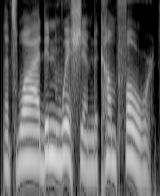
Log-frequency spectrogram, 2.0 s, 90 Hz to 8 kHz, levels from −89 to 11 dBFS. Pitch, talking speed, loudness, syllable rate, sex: 190 Hz, 270 wpm, -14 LUFS, 5.3 syllables/s, female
